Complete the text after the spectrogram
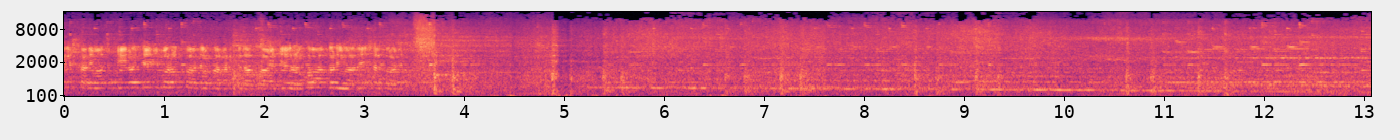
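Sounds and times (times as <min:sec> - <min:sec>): low train rumble: 0:00.0 - 0:13.0
train whine slowing down: 0:05.3 - 0:13.0.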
